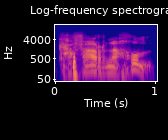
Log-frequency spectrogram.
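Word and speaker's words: Kfar Nahum: most wonderful guide uh when you talk about pronunciation we went to capernaum which course he called kaffar nahum which sounds it sounded amazing and i've always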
